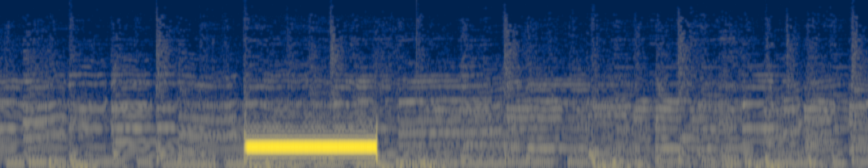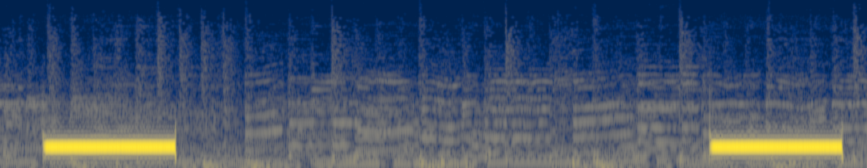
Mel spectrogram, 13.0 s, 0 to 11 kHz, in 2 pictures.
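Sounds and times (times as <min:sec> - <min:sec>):
faint low hum: 0:00.0 - 0:12.9
unanswered telephone ringback tone: 0:06.8 - 0:07.9, 0:11.8 - 0:12.8.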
